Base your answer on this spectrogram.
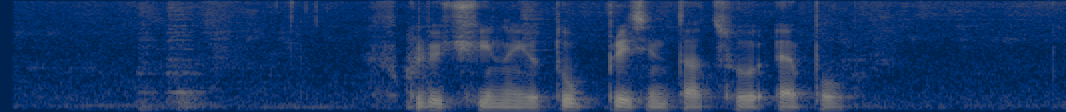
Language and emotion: Russian, neutral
